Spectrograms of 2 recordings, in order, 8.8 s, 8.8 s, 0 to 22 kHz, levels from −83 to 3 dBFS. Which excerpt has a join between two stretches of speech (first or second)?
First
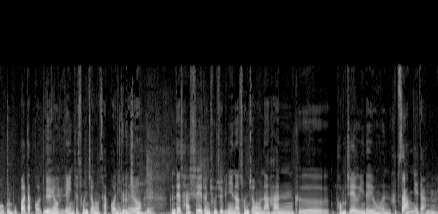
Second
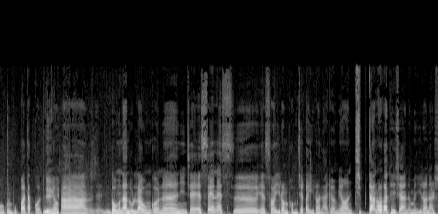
second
